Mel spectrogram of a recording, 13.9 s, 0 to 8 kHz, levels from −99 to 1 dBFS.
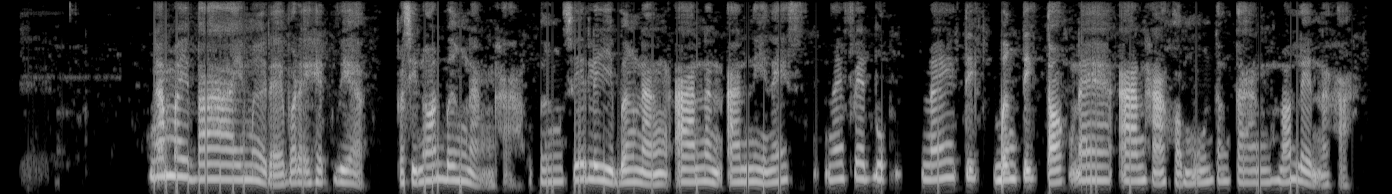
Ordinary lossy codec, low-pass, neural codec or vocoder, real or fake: none; none; none; real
